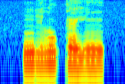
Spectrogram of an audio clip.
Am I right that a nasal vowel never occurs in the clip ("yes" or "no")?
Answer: no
